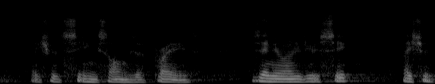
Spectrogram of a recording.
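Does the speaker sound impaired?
Yes: Parkinson's disease; unpredictable effects.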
